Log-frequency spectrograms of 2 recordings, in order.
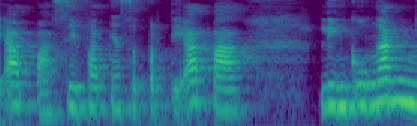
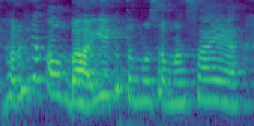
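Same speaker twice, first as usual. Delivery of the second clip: higher, louder quote with a laugh in it; amused protest; 4 semitones higher, 6 dB louder than usual. Retold or imitated. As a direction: imitate the husband protesting, laughing along. Husband's quote, told through laughter. (tiruan suami protes sambil tertawa)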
